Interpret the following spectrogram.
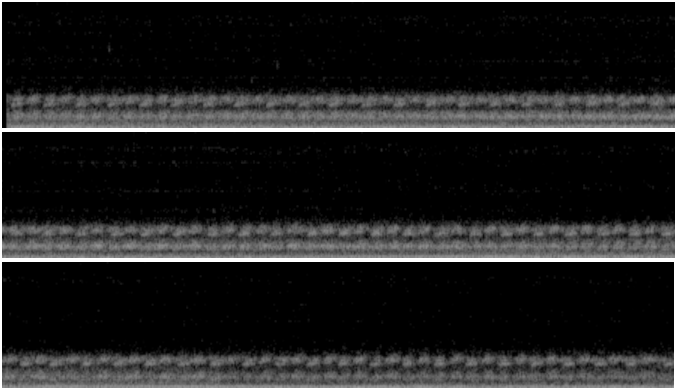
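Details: Frogs in Korea that come to the house whenever it rains, calling as a dense chorus of rapid pulsed croaks that overlap without pause, over a steady low hum.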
